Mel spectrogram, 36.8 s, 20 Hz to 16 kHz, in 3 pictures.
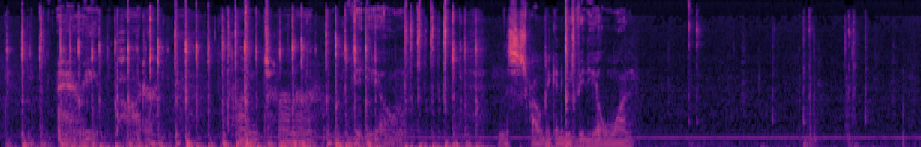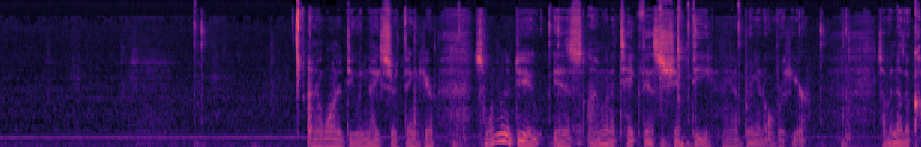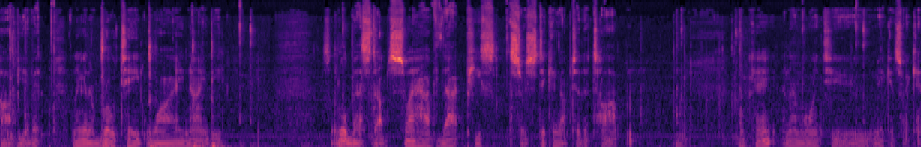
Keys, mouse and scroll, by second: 0.9 r, 1.7 t, 2.7 i, 5.5 BackSpace, 7.5 BackSpace, 7.6 Page_Up, 9.1 click, 10.4 scroll down 2, 10.8 shift+middle click, 11.6-12.0 scroll up 1, 14.8 click, 15.6 scroll up 3, 17.3-18.2 scroll down 6, 18.4 shift+middle click, 19.6 click, 21.3 shift+d, 22.1 click, 23.5 shift+middle click, 24.9 scroll up 1, 25.9 r, 28.6 scroll up 3, 29.1 shift+middle click, 30.2-30.5 scroll down 1, 31.5 scroll down 2, 33.2 scroll down 1, 33.7 shift+middle click, 35.9 click.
